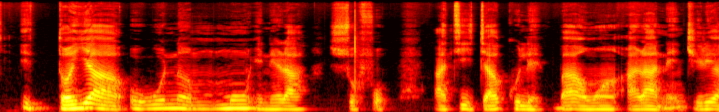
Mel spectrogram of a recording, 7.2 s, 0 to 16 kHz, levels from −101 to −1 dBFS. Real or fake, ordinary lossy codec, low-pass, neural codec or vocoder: real; none; 14.4 kHz; none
